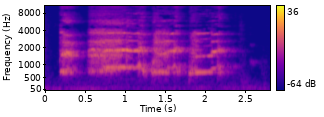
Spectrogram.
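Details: Ayam Ketawa rooster among a flock eating in the coop, giving a loud, rich harmonic crow broken into several linked segments lasting about two seconds, then fading away.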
